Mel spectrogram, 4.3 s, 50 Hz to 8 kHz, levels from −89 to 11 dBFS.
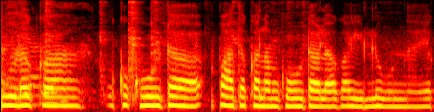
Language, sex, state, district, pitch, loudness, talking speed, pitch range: Telugu, female, Andhra Pradesh, Guntur, 220 Hz, -15 LUFS, 125 wpm, 210-235 Hz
